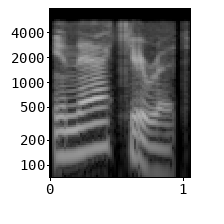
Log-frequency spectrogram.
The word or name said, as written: inaccurate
